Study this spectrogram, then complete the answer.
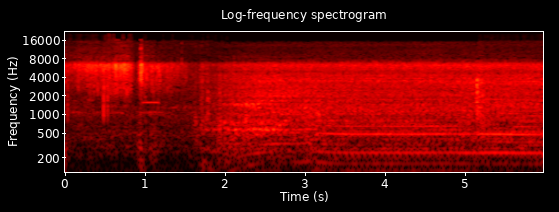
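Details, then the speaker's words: Lexus GS450H (S190, 2006-2011) cold start after sitting unstarted: engine fires, then a quick metallic chatter about four per second over steady idle, quieting within 30 seconds; typical VVT-i rattle, which should stop quickly. "so they have something called vvti rattle basically when you start the car it'll make a bit of a racket and it sounds like the car is broken but it should pass within about 30 seconds"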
